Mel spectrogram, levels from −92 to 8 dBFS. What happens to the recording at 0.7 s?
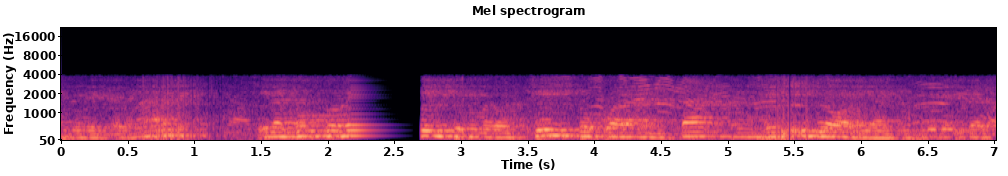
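At 0.7 s the audio sits inside a burst of processor overload crackle lasting from 0.62 to 1.21 s. The processor repeatedly misses deadlines for buffers of around 10 ms, and each miss leaves a hard-edged gap of silence. Some twenty of these gaps produce a gritty tearing.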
